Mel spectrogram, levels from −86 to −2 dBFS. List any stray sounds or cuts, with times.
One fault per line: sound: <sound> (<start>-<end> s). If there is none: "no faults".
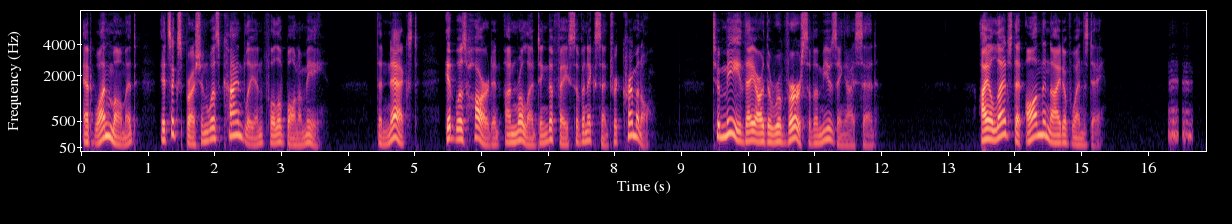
sound: laugh (16.3-16.7 s)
